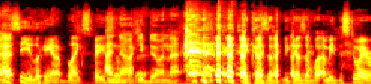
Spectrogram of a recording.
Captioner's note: laughs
